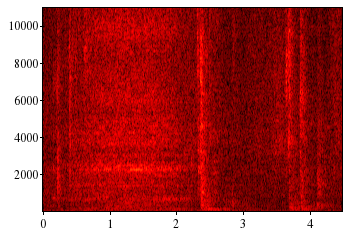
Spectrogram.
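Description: OTIS Gen2 elevator's automatic sliding doors closing, the door operator running steadily until the doors meet with a thud a little past halfway. A second, smaller thud follows near the end.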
